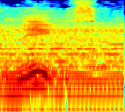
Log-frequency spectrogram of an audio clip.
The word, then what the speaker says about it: Neath: it is mentioned that Neath in Welsh is pronounced simply Neath and not otherwise.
